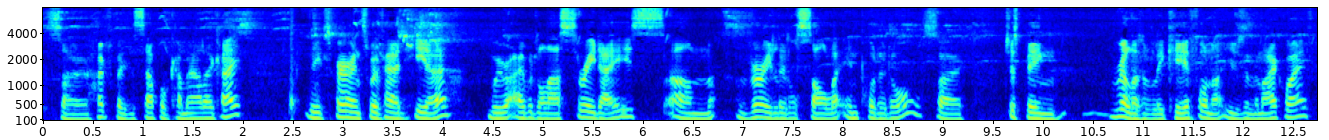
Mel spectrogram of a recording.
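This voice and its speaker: A man in his fifties with an Australian accent, chatting casually to camera at a forest campsite, relaxed and full of fillers. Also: on the high side, moderate pace, husky, rough recording. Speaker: travel vlogger. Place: outdoors in a pine forest campsite. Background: birdsong and bush ambience.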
